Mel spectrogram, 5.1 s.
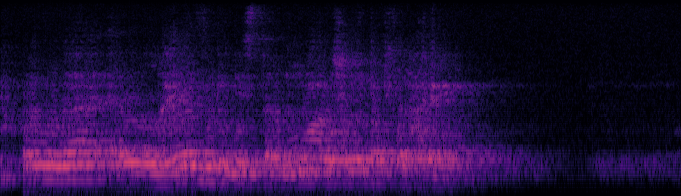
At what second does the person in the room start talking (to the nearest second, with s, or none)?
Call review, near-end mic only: none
